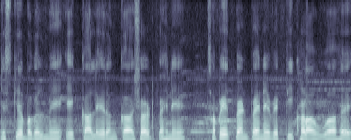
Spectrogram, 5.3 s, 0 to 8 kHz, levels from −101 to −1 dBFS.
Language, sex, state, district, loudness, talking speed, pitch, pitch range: Hindi, male, Uttar Pradesh, Jyotiba Phule Nagar, -17 LUFS, 160 wpm, 155 Hz, 140-170 Hz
